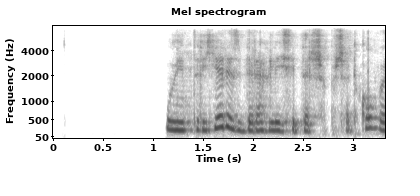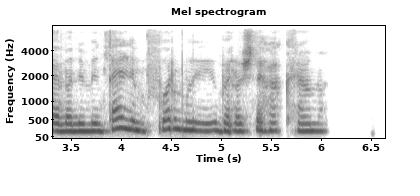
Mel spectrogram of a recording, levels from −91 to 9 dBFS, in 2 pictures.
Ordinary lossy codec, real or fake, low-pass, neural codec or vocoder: AAC, 48 kbps; fake; 7.2 kHz; codec, 16 kHz, 4 kbps, FunCodec, trained on LibriTTS, 50 frames a second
